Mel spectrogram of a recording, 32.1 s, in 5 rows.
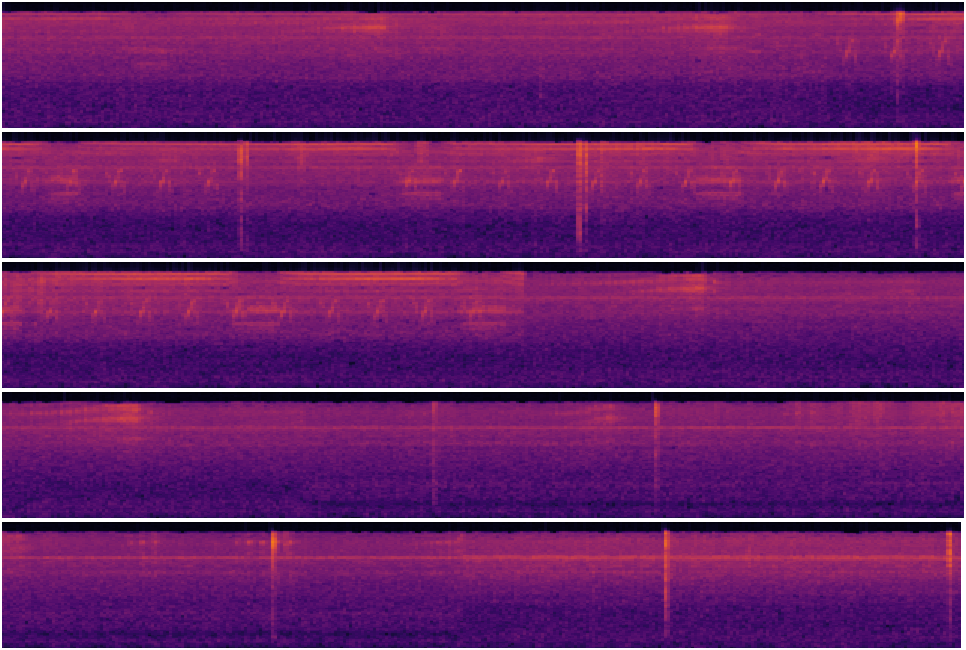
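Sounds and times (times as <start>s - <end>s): high insect hum: 0.0s - 32.0s
birds chirping: 9.0s - 16.3s.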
